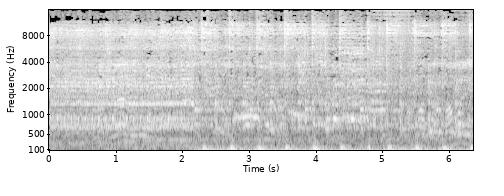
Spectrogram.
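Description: Loud electronic dance music played through an outdoor DJ sound system of one bass bin and two top speakers. About two seconds in, a heavy bass kick drum comes in and beats steadily a little over twice a second.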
